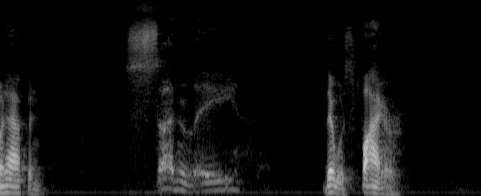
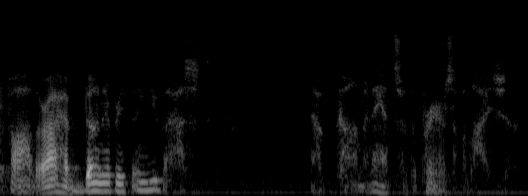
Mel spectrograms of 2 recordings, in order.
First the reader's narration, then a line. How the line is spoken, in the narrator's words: he whispers a prayer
